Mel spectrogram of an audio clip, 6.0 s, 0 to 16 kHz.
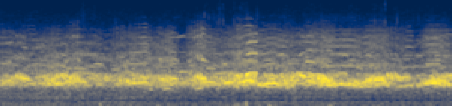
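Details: Common cranes on autumn migration over Hesse, Germany, 25 October 2021, up to 10,000 birds on the Lahn valley route: a steady mass of rolling, bugling calls from many flying birds overlapping without pause.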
